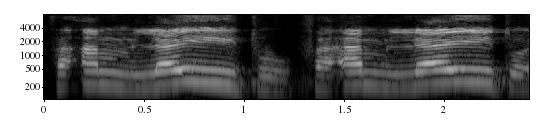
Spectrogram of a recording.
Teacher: لے کو نرمی کے ساتھ تھوڑا سا لمبا کریں گے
